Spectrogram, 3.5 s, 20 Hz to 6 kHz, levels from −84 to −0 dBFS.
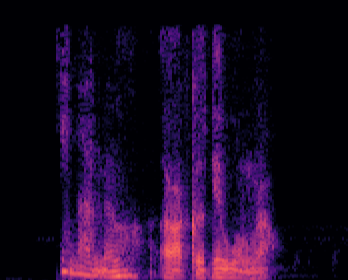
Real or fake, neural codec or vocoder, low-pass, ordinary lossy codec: fake; codec, 16 kHz in and 24 kHz out, 0.6 kbps, FocalCodec, streaming, 4096 codes; 5.4 kHz; MP3, 32 kbps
